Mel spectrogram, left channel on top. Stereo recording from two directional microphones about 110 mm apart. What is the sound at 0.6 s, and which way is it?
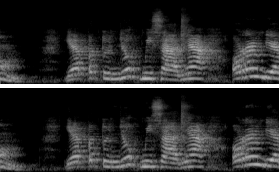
A woman's voice, 40° right (ahead or behind).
